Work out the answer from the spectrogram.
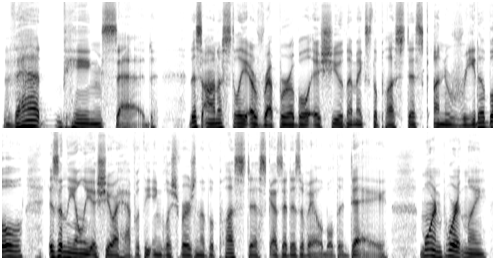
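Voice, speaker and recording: A man with a fairly low voice delivers casual commentary for an online video essay. He sounds sardonic and self-deprecating, speaking informally over soft background music. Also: gravelly, no echo.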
